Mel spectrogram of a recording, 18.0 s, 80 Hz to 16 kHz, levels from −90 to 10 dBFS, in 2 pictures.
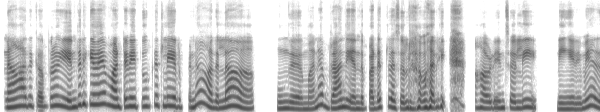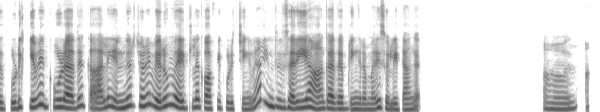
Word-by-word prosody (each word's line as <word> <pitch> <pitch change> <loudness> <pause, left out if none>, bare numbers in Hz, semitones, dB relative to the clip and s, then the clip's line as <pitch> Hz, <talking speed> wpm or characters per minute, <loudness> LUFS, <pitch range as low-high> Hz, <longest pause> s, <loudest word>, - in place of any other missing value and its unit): நான் 255 +4 +4
அதுக்கப்புறம் 290 +1 -2
எந்திரிக்கவே 330 +6 +3
மாட்டனே 265 0 +5
தூக்கத்துலே 285 +1 -1
இருப்பேன்னா 245 +6 -3 0.2
அதெல்லாம் 245 +7 +2 0.7
உங்க 210 0 -1 0.3
மன 210 +8 -1 0.2
பிராந்தி 230 +4 +3
அந்த 190 -1 -2
படத்துல 235 +5 0
சொல்ற 210 +2 0 0.2
மாரி 240 +2 +3 0.5
அப்டின்னு 220 +1 -1
சொல்லி, 215 +4 +1 0.4
நீங்க 190 0 -1
இனிமே 195 +9 -1
அத 235 - 0 0.2
குடிக்கவே 240 +7 0 0.2
கூடாது. 245 -1 +3 0.2
காலைல 230 +9 0
எந்திரிச்ச 285 +7 -1
உடனே 305 +4 0
வெறும் 275 +8 +2
வயித்துல 235 +1 +1
காஃபி 205 +2 -1
குடிச்சிங்கனா 195 - -5
இது 260 -4 -1
சரியே 220 +5 +3
ஆகாது 200 -1 0
அப்டிங்கிற 180 -2 -5
மாரி 205 +7 -1
சொல்லிட்டாங்க. 180 -2 -4 1.9
ஆ. - - -12 0.6
அ. - - -15
235 Hz, 120 wpm, -24 LUFS, 205-270 Hz, 1.9 s, மாட்டனே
